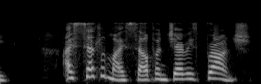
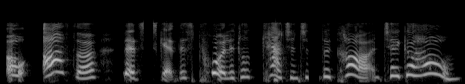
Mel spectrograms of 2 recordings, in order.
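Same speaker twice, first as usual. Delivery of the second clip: lightly voiced old lady; 6 semitones higher than usual.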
